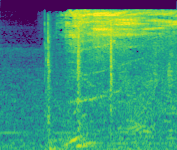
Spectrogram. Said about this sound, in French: Un sifflement fit lever les yeux des enfants. Une rame de métro volante venait de s'arrêter le long d'un mât immense.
